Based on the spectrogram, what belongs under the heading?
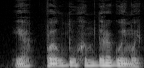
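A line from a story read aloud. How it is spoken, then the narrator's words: Trembling mutter. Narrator (Russian): пробормотал он, дрожа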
